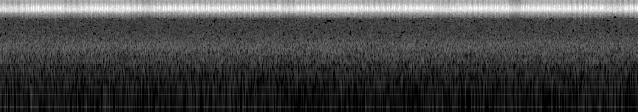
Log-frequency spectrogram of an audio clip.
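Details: Insects at night producing an even, ringing high-pitched trill that continues unbroken, dipping slightly in strength near the end, over a quiet low hiss.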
